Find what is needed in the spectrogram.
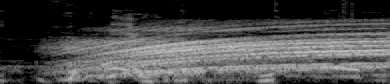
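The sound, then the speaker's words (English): An alarm going off as a reminder, a loud siren-like tone that sweeps upward and then holds steady and continuous with no talk over it. “Yeah, that was my alarm. I got to give my dog a medicine.”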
